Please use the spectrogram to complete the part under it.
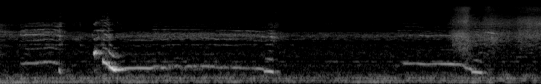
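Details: Labrador retriever sounding sad after missing a walk because of rain: soft, thin whines, including one long, slightly falling whine and a later shorter one. Background music plays throughout.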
